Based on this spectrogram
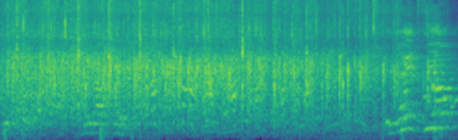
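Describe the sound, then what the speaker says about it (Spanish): Loud, dense audience applause at a live mentalist and comedy show, steady clapping from a full room lasting several seconds without talk. "¡Un aplauso!"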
